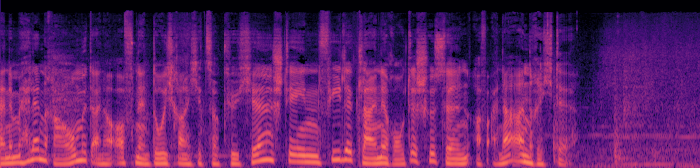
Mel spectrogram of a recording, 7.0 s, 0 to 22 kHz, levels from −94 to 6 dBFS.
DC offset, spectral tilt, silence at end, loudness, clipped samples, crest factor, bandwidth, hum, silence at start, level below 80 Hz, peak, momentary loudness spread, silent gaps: under 0.1%; -5 dB/octave; 0 s; -26 LUFS; under 0.1%; 20 dB; 17 kHz; none; 0 s; -56 dBFS; -6 dBFS; 17 LU; none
